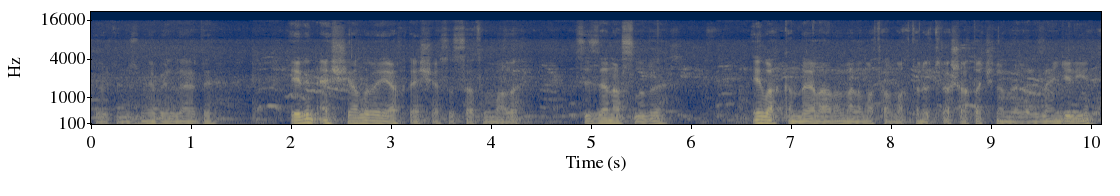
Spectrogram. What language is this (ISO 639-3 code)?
tur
